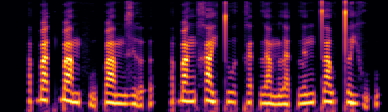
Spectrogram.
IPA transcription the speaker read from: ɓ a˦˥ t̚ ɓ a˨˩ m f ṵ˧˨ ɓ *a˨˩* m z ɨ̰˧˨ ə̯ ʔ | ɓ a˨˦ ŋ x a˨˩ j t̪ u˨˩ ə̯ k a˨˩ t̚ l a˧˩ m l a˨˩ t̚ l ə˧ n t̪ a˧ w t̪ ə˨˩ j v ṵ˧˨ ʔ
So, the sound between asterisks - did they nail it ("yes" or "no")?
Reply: yes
